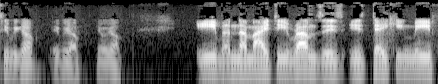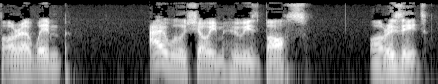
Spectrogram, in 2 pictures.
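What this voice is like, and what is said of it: Imitates another person's voice. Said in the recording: “do my Stephen Hawking voice.”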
